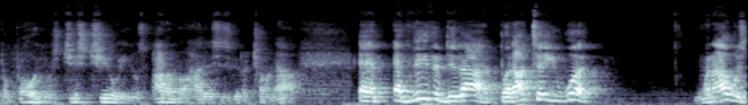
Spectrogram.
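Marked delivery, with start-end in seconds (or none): 0.0-3.0 soft, lower retold reply; low-key calming. Inmate telling the storyteller to chill, low-key calming. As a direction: imitate someone quietly talking a friend down.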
